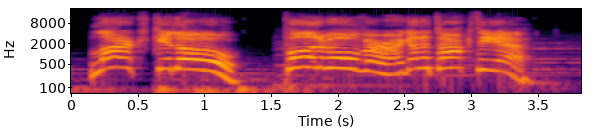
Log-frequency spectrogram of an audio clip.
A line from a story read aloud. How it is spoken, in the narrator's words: someone shout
